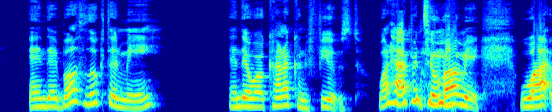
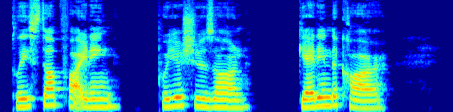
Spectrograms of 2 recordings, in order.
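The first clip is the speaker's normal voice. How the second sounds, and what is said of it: Very peaceful, calm voice. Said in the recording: “in a very peaceful voice.”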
